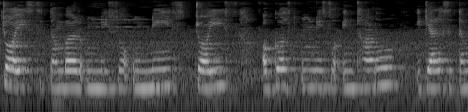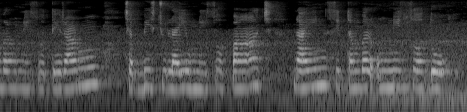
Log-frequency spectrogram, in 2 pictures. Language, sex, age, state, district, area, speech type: Hindi, female, 45-60, Rajasthan, Jodhpur, urban, spontaneous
